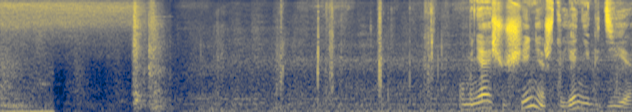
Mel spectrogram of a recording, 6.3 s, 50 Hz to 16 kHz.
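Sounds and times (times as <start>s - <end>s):
commuter train doors sliding shut with a solid thud: 0.0s - 2.7s
low rumbling ambience: 0.0s - 6.3s
steady mechanical hum: 0.0s - 6.3s
speech: 4.6s - 6.3s.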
